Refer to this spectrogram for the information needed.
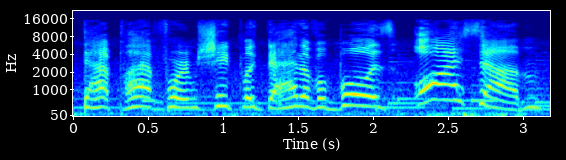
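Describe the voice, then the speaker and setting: Tiny excitable fairy sidekick, extremely high squeaky childlike voice, video game, loud music underneath. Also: female voice, moderate pace. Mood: excited. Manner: exclamatory, speaks of herself in third person.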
